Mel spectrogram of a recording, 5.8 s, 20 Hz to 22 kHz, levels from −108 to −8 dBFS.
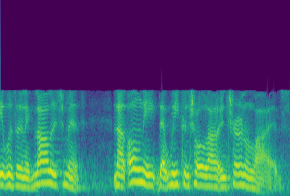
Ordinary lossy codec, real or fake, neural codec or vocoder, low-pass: AAC, 16 kbps; real; none; 7.2 kHz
